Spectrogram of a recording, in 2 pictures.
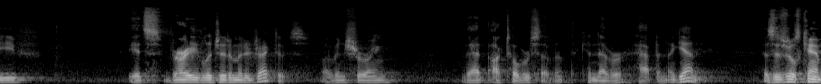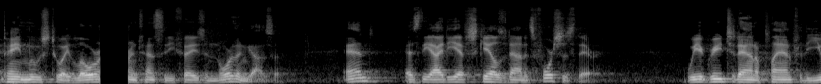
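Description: At 9.21 s the audio halts in a rebuffering stall: playback exhausted its downloaded data and waited for more. Silence runs to 9.50 s, about 0.29 s of added time, then the sound resumes exactly where it stopped, with nothing skipped.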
